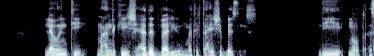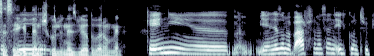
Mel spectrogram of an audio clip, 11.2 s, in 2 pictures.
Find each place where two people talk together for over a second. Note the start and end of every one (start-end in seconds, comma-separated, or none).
none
